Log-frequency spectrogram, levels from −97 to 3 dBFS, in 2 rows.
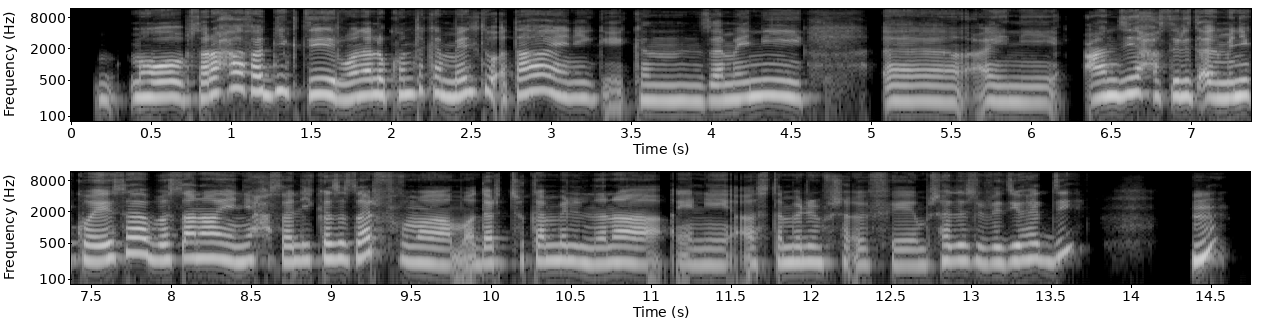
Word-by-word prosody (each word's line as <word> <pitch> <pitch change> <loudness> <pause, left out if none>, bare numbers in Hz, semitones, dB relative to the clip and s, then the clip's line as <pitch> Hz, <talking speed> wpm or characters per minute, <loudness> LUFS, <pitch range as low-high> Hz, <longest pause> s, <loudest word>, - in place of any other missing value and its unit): م 210 -1 -8
ما 230 - +2
هو 230 0 +6
بصراحة 270 +10 +4
فادني 305 -2 +3
كتير 265 -3 +2
وأنا 230 +4 +3
لو 260 - +4
كنت 265 +3 -1
كمّلت 280 0 +1
وقتها 290 +3 +2
يعني 225 -2 -3
ك 155 -6 -12
كان 200 -1 -3
زماني 230 +4 +1 0.5
آآ 195 -1 -3
يعني 190 -1 -5 0.2
عندي 250 +5 +4
حصيلة 245 -2 0
ألماني 230 +3 +3
كويسة، 255 +7 +3
بس 240 -2 -1
أنا 255 0 +5
يعني 230 0 0
حصل 220 -2 -3
لي 230 - -2
كذا 245 +1 +1
ظرف 270 +6 +1
فما 210 -4 0
ما - - -7
قدرتش 205 0 -4
أكمل 225 0 -1
إن 210 -2 -3
أنا 205 0 +1
يعني 190 0 -7
أستمر 215 +1 -2
في 210 - -11
ش 220 - -10
في 195 -2 -9
مشاهدة 220 +4 -4
الفيديوهات 225 +2 -2
دي. 345 - -6 0.7
امم. 270 +9 +2
225 Hz, 175 wpm, -26 LUFS, 205-255 Hz, 0.7 s, هو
